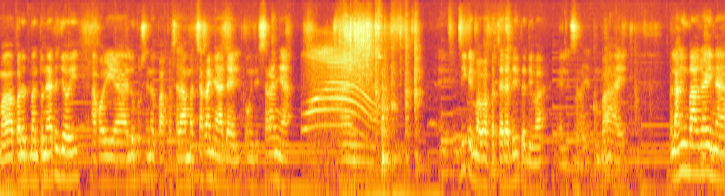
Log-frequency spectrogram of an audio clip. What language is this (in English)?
Filipino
